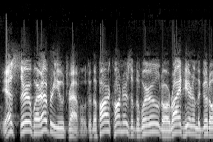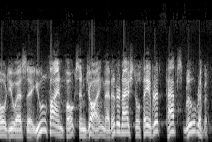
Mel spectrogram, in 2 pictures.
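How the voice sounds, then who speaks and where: A man's voice: on the high side, big pitch swings, brisk, hardly any pauses. An American man announcing a sponsor's message in 1940s radio style, emphatic and salesmanlike. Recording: muffled old radio, loud music.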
